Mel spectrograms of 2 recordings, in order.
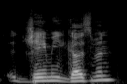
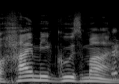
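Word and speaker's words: Jaime Guzmán: was like the idea Jamie Guzman we don't pronounce the J in Spanish I forgot I'm sorry so Jaime Guzman right right I totally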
